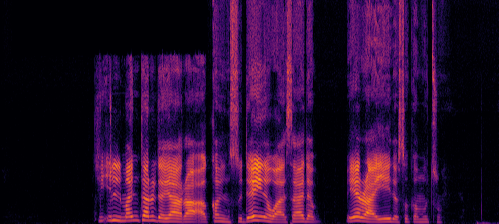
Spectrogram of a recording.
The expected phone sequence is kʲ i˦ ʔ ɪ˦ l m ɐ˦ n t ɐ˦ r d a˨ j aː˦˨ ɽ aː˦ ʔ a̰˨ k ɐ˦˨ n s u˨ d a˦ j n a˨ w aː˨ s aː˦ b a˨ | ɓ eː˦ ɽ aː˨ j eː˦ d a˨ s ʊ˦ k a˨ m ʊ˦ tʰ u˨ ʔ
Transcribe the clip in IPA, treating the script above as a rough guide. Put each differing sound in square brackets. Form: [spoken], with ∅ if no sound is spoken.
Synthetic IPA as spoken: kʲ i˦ ʔ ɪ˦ l m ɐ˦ n t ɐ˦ r d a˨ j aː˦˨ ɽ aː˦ ʔ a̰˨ k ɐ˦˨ n s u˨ d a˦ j n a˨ w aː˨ s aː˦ [d] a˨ | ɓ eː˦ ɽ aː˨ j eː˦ d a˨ s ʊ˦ k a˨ m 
